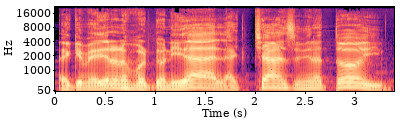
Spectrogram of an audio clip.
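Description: A young man with an Argentine Spanish accent telling a casual storytime monologue, acting out the scenes with lively jumps in his voice. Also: moderate pace, clear, resonant tone, faint music behind. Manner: animated, acts out scenes with rising pitch.

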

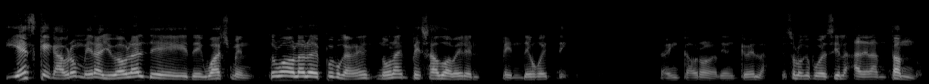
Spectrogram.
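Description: A man co-hosting a podcast in casual pop-culture chat, ranting loudly with lots of profanity. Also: mid-range voice, fast talker, dry recording, studio quality. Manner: loud, profane, animated ranting. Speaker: podcast co-host.

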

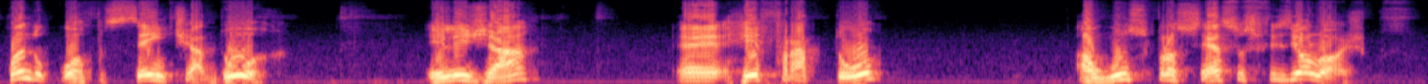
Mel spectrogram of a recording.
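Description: A man's voice: high-pitched, lively intonation, slow pace, creaky, pauses often, slightly rough, no echo. A man giving a classroom lecture, rambling and repeating words as he questions his students.

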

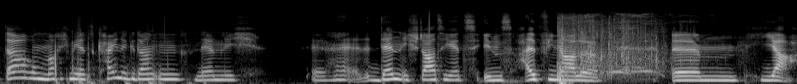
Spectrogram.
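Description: Woman on a noisy, low-quality phone mic. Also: fairly even intonation, slow, some chatter behind. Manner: slangy, swears, talks to herself and her listeners. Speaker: podcast host playing a video game. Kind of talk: casual live game commentary. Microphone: phone microphone.

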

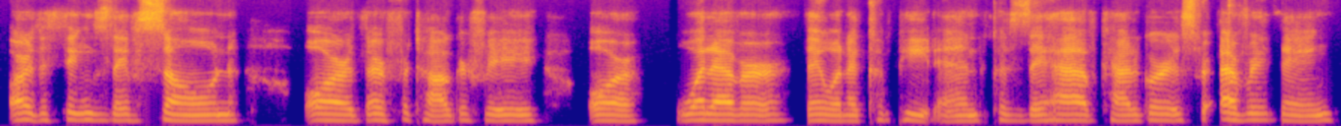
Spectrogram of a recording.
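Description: A woman podcast host and journalist, chatting casually and telling a lively story, acting out the voices of the people in it. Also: sits low, a little slow, no room sound. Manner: animated storyteller, acts out quoted voices.

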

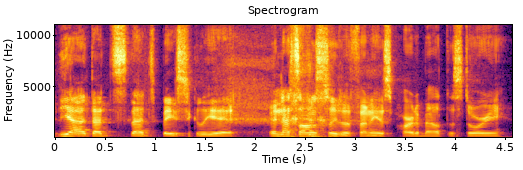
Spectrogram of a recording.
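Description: A man's voice: mid-range voice, lively intonation, fairly quick. A young man co-hosting a podcast in casual comedic chat, playful and self-deprecating. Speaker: podcast co-host.

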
